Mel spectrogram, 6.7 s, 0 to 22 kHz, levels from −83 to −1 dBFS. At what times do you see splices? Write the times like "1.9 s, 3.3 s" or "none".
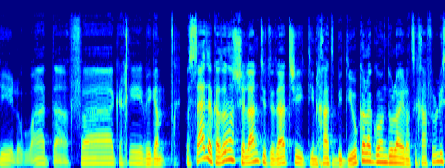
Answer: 2.7 s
